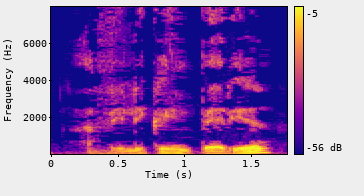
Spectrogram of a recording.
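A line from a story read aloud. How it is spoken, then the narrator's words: Muttering. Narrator (Bulgarian): промърморил Архимед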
